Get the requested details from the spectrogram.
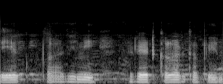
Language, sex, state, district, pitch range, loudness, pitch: Hindi, male, Haryana, Rohtak, 105-110 Hz, -19 LUFS, 110 Hz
